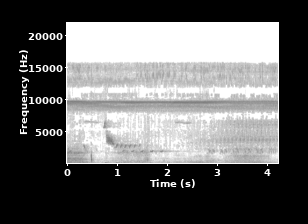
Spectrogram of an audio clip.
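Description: Quiet outdoor field ambience with a short bird call, a quick run of chirps about a second in. There are two soft low thumps just before it.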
